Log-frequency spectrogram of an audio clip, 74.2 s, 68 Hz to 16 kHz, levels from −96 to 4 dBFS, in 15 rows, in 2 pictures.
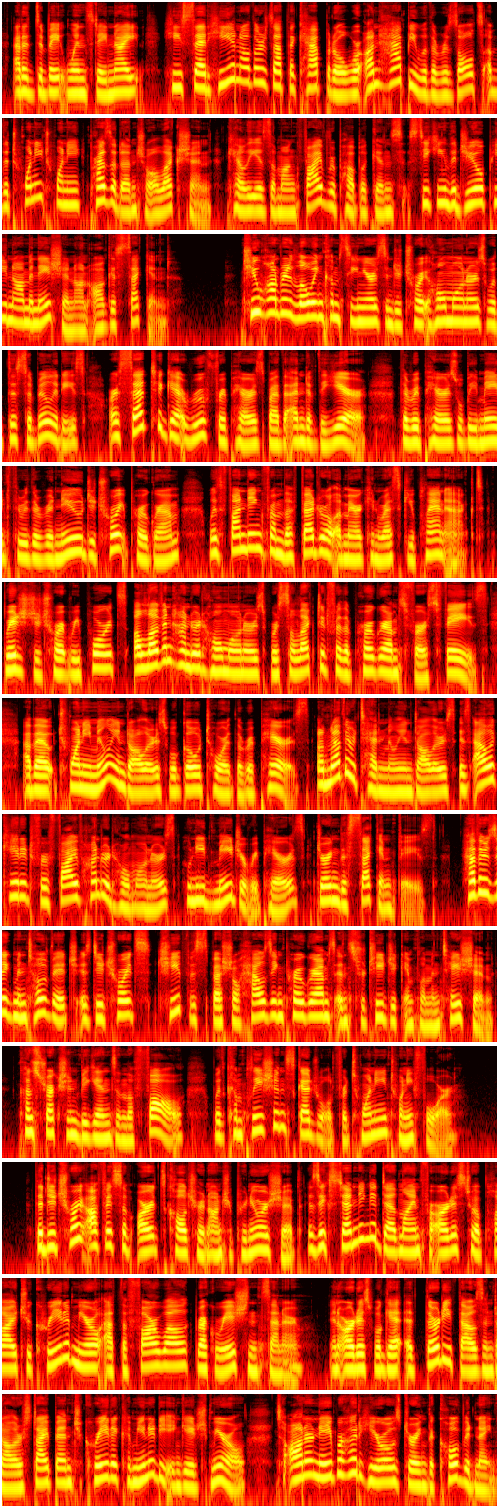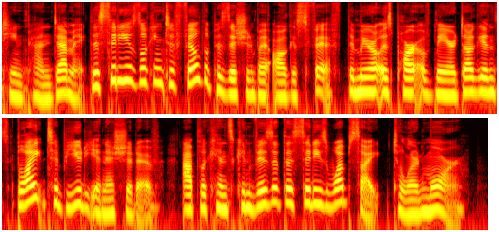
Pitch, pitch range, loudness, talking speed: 205 Hz, 180-245 Hz, -20 LUFS, 170 wpm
